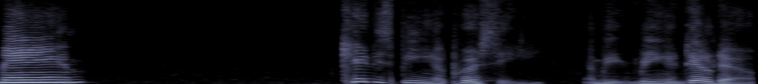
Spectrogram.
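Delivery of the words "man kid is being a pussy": high-pitched cartoon kid voice. Talking about a cartoon episode, the speaker attempts a Cartman voice. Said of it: "Let me see if I can do Cartman voice".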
